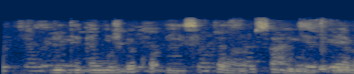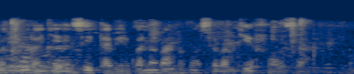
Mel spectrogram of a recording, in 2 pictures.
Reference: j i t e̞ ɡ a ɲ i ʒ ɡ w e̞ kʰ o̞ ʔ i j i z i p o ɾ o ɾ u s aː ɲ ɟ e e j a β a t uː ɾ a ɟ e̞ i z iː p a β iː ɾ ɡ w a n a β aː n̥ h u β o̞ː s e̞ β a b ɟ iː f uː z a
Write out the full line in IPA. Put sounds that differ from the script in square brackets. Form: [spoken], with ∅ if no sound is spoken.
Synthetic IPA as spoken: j i t e̞ ɡ a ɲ i ʒ ɡ w e̞ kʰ o̞ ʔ i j i [s] i p o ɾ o ɾ u s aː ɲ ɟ e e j a β a t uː ɾ a ɟ e̞ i z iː [t] a β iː ɾ ɡ w a n a β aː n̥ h u β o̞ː s e̞ β a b ɟ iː f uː z a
